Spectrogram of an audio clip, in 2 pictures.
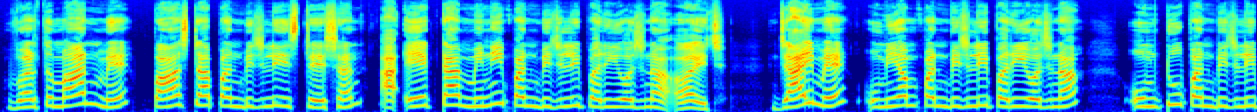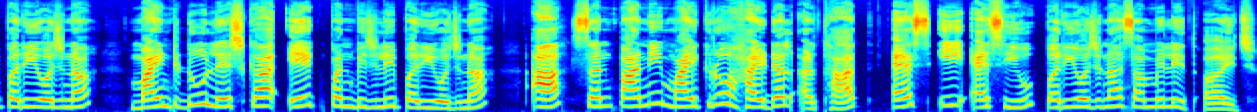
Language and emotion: Maithili, neutral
